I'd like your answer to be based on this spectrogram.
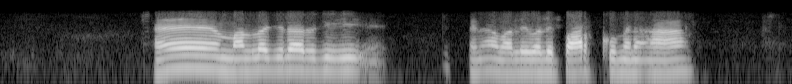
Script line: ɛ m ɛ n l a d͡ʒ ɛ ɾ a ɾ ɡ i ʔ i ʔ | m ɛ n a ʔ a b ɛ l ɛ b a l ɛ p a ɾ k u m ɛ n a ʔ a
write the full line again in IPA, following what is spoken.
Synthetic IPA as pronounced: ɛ m a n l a d͡ʒ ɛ l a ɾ ɡ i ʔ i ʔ | m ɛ n a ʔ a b a l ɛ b a l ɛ p a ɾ k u m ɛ n a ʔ a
